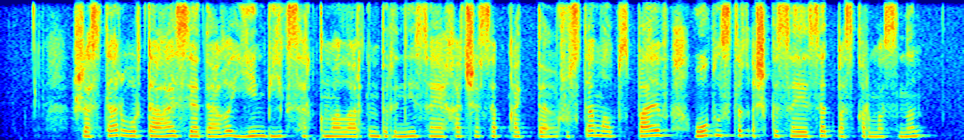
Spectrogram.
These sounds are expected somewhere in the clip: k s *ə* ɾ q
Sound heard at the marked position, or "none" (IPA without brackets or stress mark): ɑ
